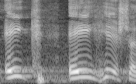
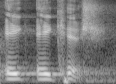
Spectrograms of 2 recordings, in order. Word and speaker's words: Achish: He goes to an enemy king whose name is Achish, I think is the way you pronounce it actually in Hebrew that way. But as we look at it, it looks like Achish.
